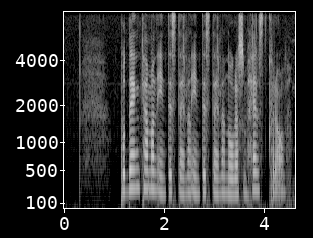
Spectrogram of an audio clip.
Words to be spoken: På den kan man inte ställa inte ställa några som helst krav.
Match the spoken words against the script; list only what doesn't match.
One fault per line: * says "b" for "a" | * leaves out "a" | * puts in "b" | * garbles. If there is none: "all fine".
all fine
